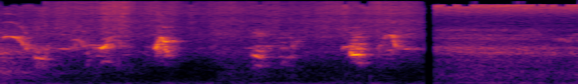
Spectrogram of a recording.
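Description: Pastured chickens cluck in a handful of short, soft bursts, a few separate calls close by before the sound cuts to a quiet outdoor hiss.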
